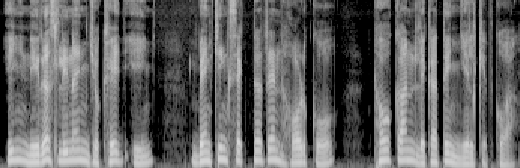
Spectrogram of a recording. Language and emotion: Santali, sad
